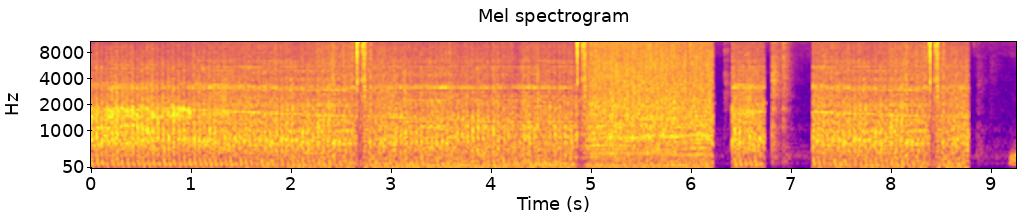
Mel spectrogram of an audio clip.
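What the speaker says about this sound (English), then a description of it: "Let's take the chopper up." In the video game Battlefield 6, a helicopter roars with a loud, continuous rotor and engine wash. Brief cuts and a few sharp clicks interrupt the noise toward the end.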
